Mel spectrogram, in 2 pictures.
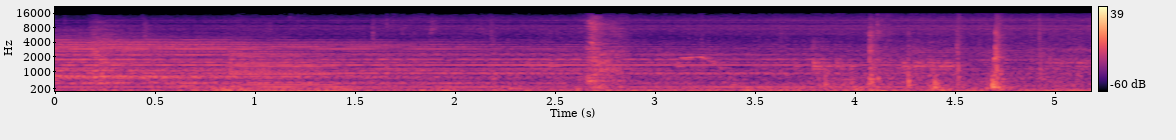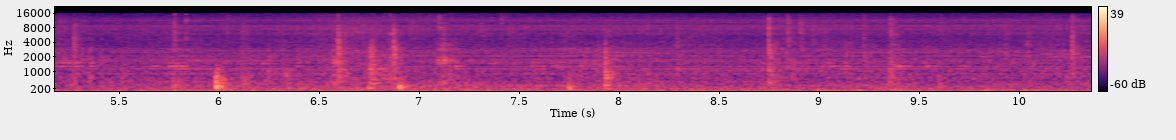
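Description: The band's last sound dies away over the first second or two. Then comes a low steady hum from the stage with scattered clicks and knocks: handling noise from the instruments between songs.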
